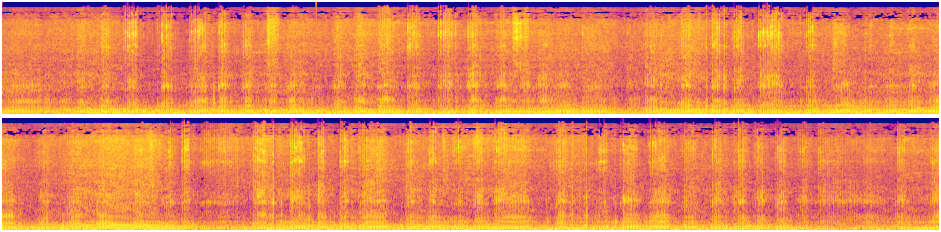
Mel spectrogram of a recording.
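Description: Police touring motorcycle's engine running at low revs, the throttle rising and falling as the bike is steered through tight slow-speed turns.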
